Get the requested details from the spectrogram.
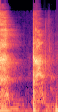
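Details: An adult male comedian gives two short, harsh cough bursts separated by a brief pause, a clip from a compilation of his coughing: a cough.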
